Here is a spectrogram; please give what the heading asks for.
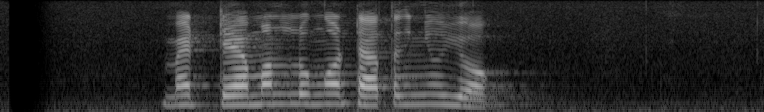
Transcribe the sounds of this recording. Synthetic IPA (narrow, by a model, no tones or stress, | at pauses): mɛɖ̥amɔnluŋɔɖ̥a̤t̪əŋɲujɔrk̚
